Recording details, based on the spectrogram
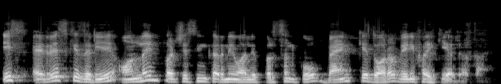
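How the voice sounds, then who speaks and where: A man's voice: medium pitch, lively intonation, fairly quick, darkish tone, dull audio. A man patiently explaining a payment procedure step by step in a short instructional audio. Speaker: online business mentor.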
